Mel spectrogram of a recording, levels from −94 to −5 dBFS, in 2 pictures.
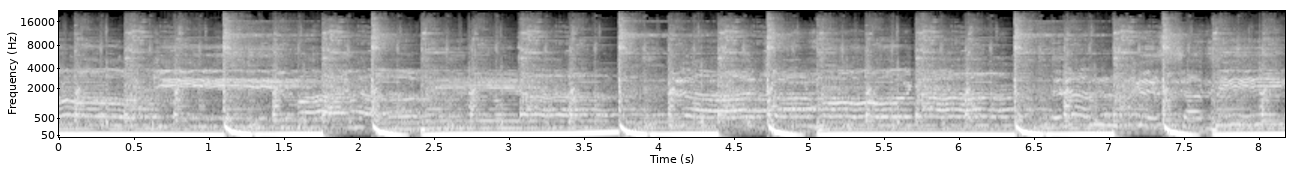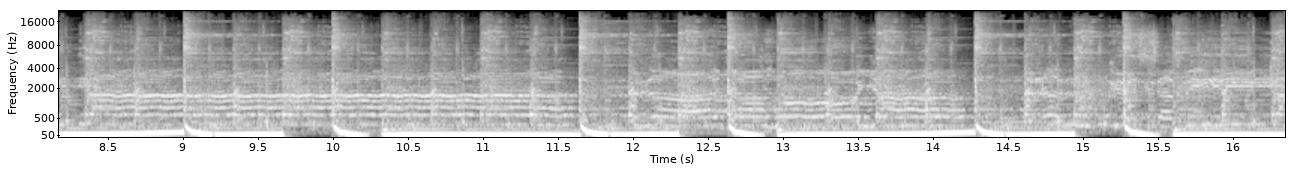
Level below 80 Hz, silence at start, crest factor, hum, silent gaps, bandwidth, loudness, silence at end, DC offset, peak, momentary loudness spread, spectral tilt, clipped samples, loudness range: -8 dBFS; 0 s; 6 dB; none; none; over 20 kHz; -8 LUFS; 0 s; under 0.1%; 0 dBFS; 2 LU; -4 dB/octave; 1%; 1 LU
